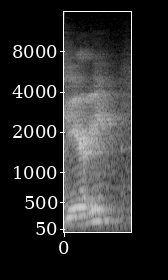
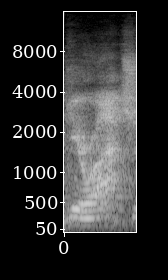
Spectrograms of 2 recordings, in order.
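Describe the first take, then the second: First: The name is said like 'Geary', short form. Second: The name is said like 'Girach', following spelling. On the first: The speaker calls it right. "but it's Geary" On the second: The speaker calls it wrong. "or whatever"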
